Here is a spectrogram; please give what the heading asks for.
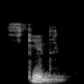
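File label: "skid" English, British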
